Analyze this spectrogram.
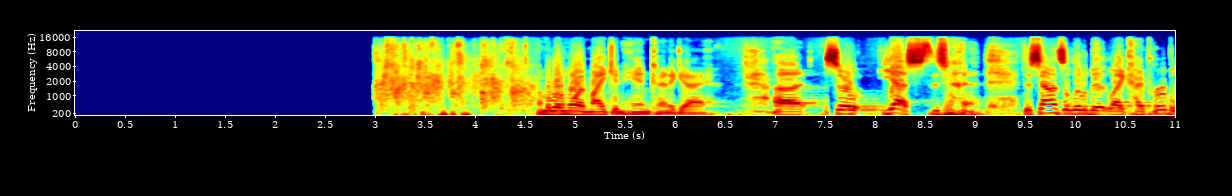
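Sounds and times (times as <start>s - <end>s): noisy rustling room sound: 3.0s - 11.0s.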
